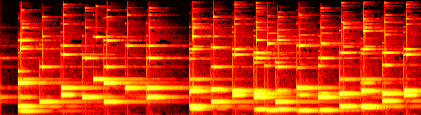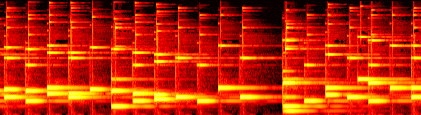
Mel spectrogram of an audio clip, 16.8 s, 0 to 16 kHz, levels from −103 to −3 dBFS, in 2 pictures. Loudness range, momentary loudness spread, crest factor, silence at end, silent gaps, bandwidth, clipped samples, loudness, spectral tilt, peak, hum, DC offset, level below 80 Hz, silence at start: 2 LU; 6 LU; 18 dB; 0 s; none; 15.5 kHz; under 0.1%; -22 LUFS; -3 dB/octave; -4 dBFS; none; under 0.1%; -72 dBFS; 0 s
